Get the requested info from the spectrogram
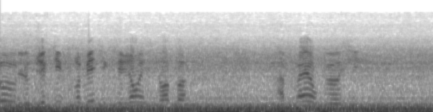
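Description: Steady drone of a single-engine light aircraft's engine and propeller heard inside the cockpit, under a man talking.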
